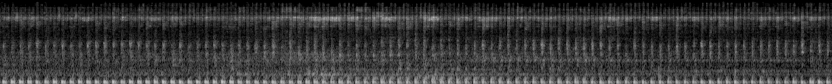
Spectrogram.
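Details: Stock Coleman BT200X small single-cylinder, after routine maintenance and fresh gas, owner suspecting a plugged carb behind unreliable starting: catches and settles into a quick, even putter with steady firing pulses, no knocks or misses; healthy idle.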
